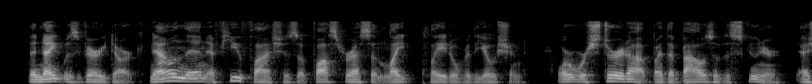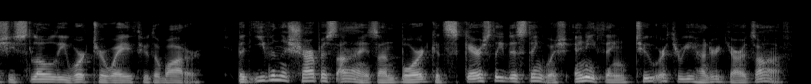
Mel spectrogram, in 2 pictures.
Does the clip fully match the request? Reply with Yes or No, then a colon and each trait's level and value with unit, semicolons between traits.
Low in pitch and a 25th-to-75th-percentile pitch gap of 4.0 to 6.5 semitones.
Yes: low, 110 Hz; average, 4.7 semitones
